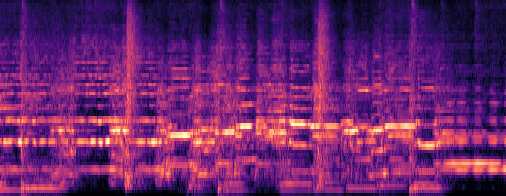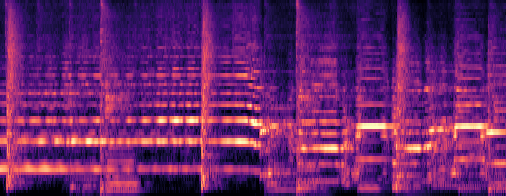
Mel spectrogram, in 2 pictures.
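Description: Blues harmonica solo, played cupped around a handheld microphone, with long held notes over electric guitar and a drum kit.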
